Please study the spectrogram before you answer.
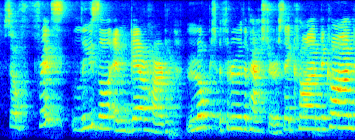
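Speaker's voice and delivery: usual speaking voice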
